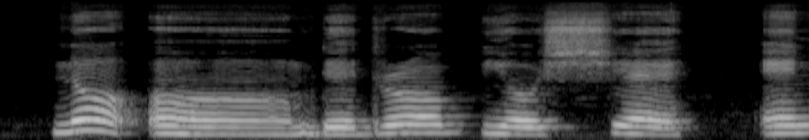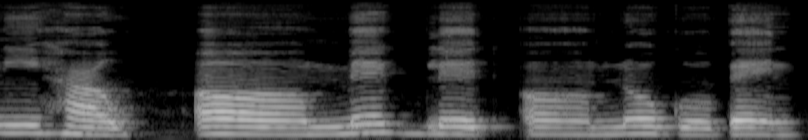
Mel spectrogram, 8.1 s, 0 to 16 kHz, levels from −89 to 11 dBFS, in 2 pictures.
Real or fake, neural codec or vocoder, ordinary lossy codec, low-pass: real; none; AAC, 64 kbps; 14.4 kHz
